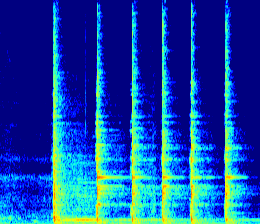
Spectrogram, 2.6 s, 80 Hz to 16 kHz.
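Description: A hammer bangs on the rear suspension of a 1979 Chevrolet Camaro, six sharp metallic strikes at a steady, unhurried rhythm with a ringing tail after each, close and fairly loud.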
